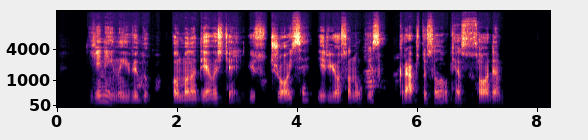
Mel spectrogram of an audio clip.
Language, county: Lithuanian, Kaunas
